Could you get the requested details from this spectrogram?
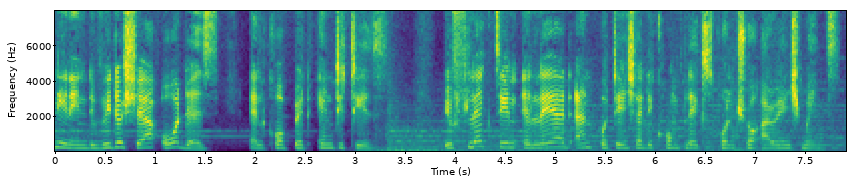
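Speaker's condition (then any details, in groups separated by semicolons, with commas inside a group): No condition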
